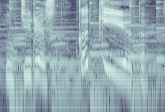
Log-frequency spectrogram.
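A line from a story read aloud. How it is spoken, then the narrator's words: Plain. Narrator (Russian): спросил Женька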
